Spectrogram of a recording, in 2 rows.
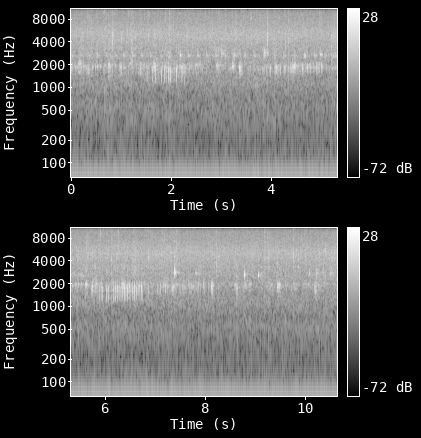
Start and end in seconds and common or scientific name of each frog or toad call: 0.0	5.8	Cochran's lime tree frog
0.0	10.6	Bischoff's tree frog
1.6	4.6	two-colored oval frog
7.2	10.6	Cochran's lime tree frog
